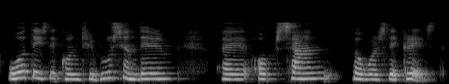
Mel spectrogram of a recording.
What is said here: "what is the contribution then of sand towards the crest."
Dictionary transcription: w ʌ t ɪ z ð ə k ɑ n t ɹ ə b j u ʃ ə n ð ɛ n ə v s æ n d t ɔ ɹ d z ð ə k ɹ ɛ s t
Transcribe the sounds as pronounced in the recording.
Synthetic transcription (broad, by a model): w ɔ t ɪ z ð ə k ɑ n t ɹ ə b j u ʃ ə n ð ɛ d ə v s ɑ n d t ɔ w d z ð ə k ɹ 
